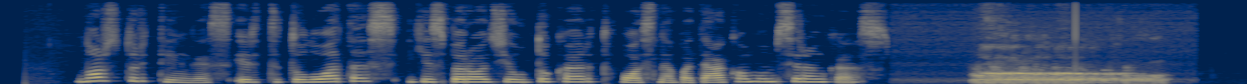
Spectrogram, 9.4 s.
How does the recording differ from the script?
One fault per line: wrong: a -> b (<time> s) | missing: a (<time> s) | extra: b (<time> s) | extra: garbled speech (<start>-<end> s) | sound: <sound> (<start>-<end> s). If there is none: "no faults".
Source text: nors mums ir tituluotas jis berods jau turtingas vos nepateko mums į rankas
wrong: mums -> turtingas (1.0 s)
wrong: turtingas -> dukart (4.1 s)
sound: throat clearing (7.3-8.8 s)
